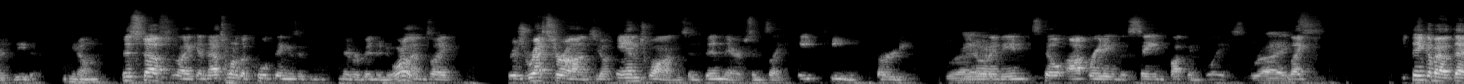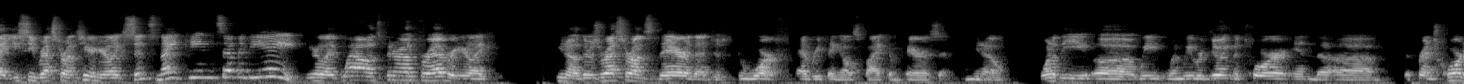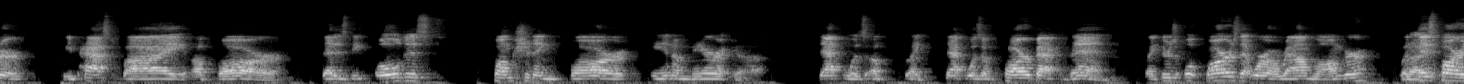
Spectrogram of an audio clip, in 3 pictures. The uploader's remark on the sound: serious sound issues on this episode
